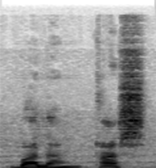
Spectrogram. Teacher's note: The third syllable has the accent and you're going to pronounce it as balangkas.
